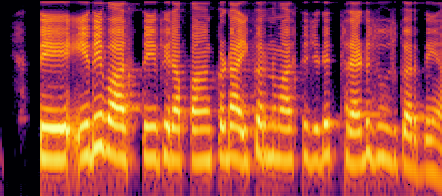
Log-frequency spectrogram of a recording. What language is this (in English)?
Punjabi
